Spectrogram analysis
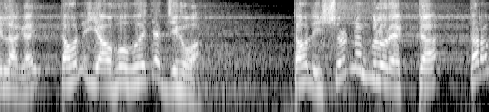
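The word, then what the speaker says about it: Jehovah: আর উচ্চারণ করার সময় তারা সামনে একটা জে লাগায়, আর এটা হয়ে যায় জেহোয়া।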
